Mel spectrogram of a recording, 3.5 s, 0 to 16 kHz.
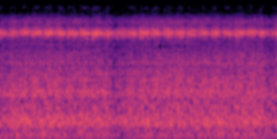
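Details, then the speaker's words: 2008 Nissan Navara D40 2.5 common-rail turbo diesel, in for rough running, heavy black smoke, no power when cold: idling with uneven clatter and irregular stumble; definite cylinder misfire, before scan-tool power-balance test. "it's running quite roughly. Definitely have a cylinder miss."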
